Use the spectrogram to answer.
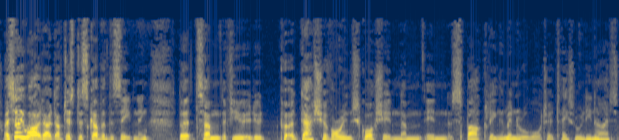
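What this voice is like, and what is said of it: Voice with a sore throat. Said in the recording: “that's hurting my throat. I've got a sore throat”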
